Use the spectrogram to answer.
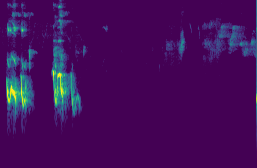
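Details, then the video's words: Painted spurfowl from the rocky hill and scrub forests of peninsular India, giving two quick bursts of harsh, chirping notes in succession, each about half a second long, followed by near silence and a faint click at the end. "Painted Spurfowl Sound - Painted Spurfowl Singing - Painted Spurfowl Call - Painted Spurfowl Voice"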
